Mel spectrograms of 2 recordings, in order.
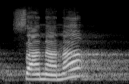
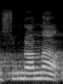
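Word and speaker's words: سَنَن: Sehingga dua-duanya boleh dibaca sanana atau sunana. Walaupun para ulama lebih menekankan dengan membacanya dengan fathah sanana, kalian pastinya akan mengikuti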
